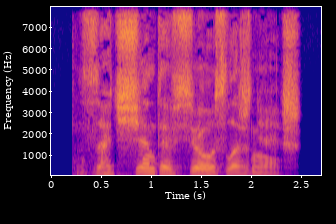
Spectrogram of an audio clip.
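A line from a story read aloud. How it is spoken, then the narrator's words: Tired reply. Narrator (Russian): Устало ответил второй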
